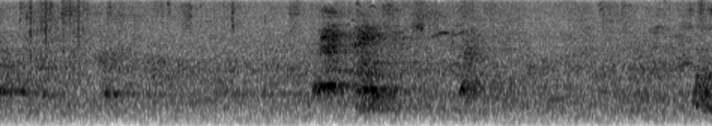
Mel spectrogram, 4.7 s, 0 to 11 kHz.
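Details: Poodle in Long Beach on December 11, 2008, giving a few short, sharp barks clustered near the middle, with one more near the end, over steady background voices and general noise.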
